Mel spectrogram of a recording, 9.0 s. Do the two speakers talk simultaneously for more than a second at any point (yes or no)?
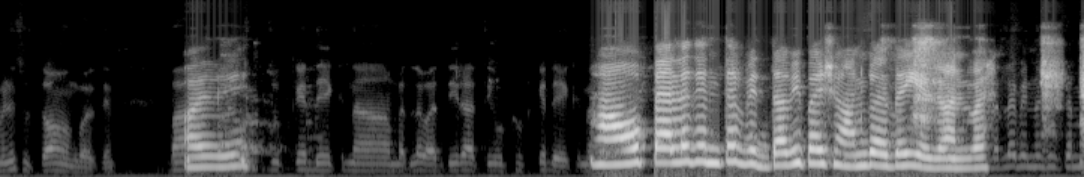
yes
